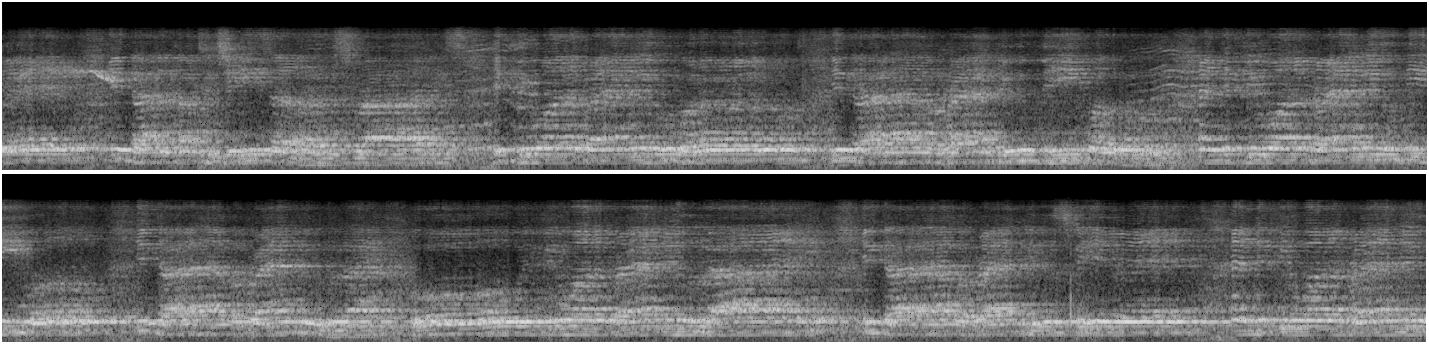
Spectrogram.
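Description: Five-man male vocal group singing in close harmony into handheld microphones, unaccompanied, the voices amplified through the church sound system.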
